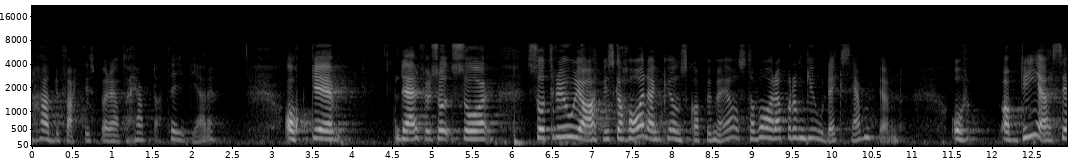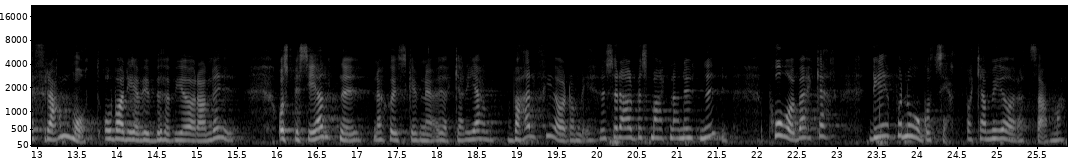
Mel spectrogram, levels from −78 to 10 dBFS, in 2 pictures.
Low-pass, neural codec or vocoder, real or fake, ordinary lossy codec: 7.2 kHz; none; real; none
